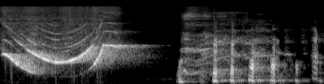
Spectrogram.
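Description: A slide whistle glides smoothly down in pitch, then swoops back up to a sustained high note, loud and clear. After a short pause, a choppier, pulsing passage of sound follows.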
